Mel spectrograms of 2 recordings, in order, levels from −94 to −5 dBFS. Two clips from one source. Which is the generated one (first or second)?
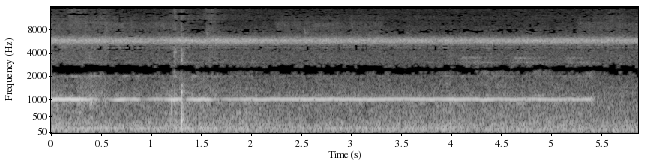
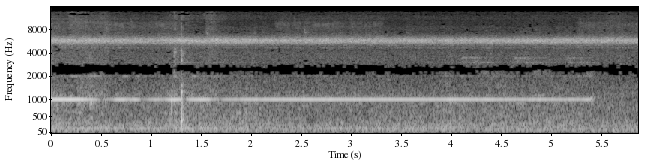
first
